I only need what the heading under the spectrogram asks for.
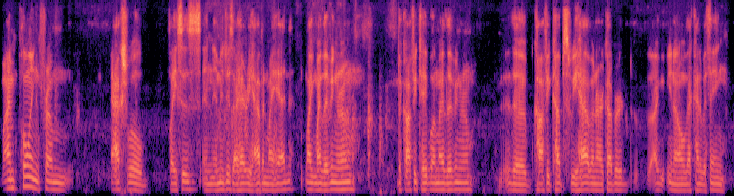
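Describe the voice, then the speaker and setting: A man's voice: on the low side, level tone, a little mellow, lo-fi sound. A man, a podcast guest, answering interview questions casually, often stopping and restarting his words. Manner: halting, with many restarts and repeated words.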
